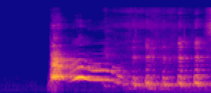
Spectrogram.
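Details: Samoyed dog during a training session, giving one loud, harmonic, whining bark that rises sharply and then trails into a wavering, grumbling moan for about a second and a half, recorded indoors.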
